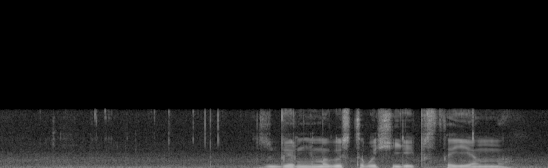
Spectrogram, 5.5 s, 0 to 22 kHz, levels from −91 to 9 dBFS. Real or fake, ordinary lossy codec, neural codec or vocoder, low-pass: real; none; none; none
